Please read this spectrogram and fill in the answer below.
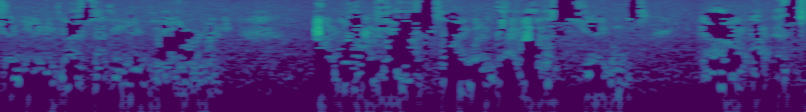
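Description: Faint, low speech that the recogniser did not catch, with one sharp click about two and a half seconds in.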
